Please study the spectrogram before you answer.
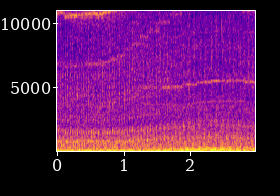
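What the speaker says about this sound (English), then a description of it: "this engine doesn't sound very good." A rough-running Lodestar truck engine idles with a steady, dense low drone and a faint high whine above it, continuous and unchanging, with no voices.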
